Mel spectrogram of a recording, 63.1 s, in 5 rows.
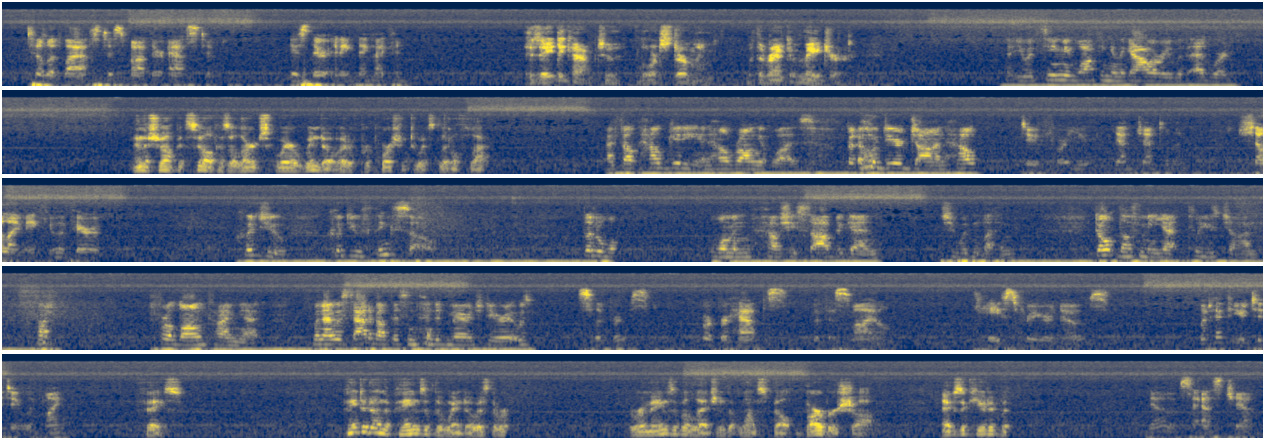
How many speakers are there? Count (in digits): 4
